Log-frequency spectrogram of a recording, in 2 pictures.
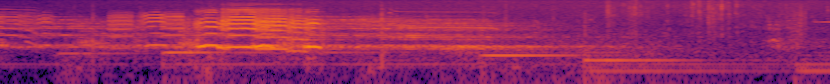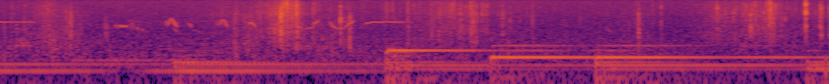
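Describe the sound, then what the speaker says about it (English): Cranes calling in a Scandinavian forest in spring, a series of bugling, honking trumpet calls with drawn-out tones, fairly faint and distant against quiet woodland ambience. "when the cranes get back from their holidays down south. The sound of spring in Scandinavia's forests."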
